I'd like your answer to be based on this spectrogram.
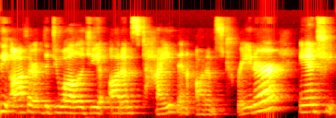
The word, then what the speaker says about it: Autumn's Tithe: And I just finished her first book in the duology, Autumn's Tithe.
